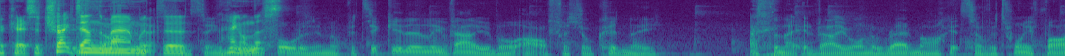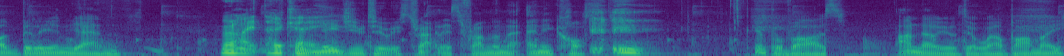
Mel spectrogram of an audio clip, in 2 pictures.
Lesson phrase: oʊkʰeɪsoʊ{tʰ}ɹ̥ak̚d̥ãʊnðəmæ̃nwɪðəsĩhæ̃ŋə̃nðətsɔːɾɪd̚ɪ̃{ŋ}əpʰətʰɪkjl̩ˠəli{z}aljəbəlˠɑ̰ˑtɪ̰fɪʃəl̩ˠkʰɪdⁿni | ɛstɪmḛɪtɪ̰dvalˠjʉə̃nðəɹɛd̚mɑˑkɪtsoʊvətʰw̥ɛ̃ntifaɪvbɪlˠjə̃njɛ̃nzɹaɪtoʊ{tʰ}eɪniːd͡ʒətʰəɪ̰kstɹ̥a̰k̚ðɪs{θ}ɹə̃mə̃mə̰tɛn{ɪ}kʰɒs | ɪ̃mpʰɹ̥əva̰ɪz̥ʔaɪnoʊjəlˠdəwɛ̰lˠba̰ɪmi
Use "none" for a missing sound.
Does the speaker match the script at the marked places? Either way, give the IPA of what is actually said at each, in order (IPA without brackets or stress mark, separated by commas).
tʰ, m, v, kʰ, f, i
